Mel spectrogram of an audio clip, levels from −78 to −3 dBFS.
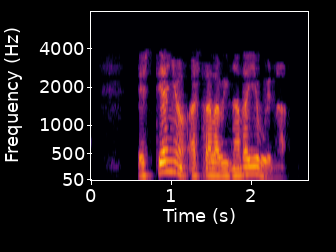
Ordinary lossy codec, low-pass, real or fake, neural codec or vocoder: AAC, 16 kbps; 7.2 kHz; real; none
